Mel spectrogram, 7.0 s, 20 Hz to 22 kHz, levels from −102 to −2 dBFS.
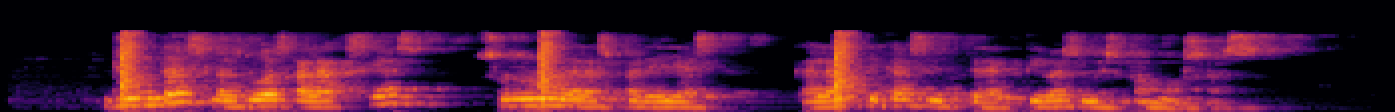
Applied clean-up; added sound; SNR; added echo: classical method WPE with log-MMSE.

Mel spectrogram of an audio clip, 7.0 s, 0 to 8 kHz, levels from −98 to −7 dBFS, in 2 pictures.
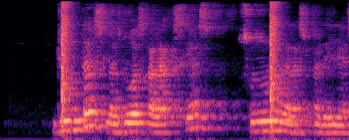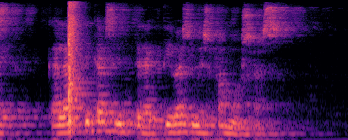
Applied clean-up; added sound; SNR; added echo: none; Snare drum; 3 dB; reverberation time 0.8 s.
